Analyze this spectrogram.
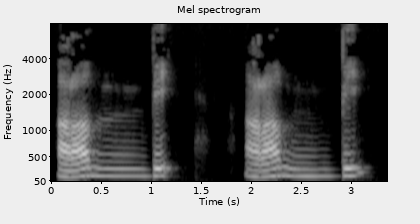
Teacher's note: au lieu de dire rabi, shedda me dit attends avant de dire bi, tu t'attardes un petit peu dessus.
